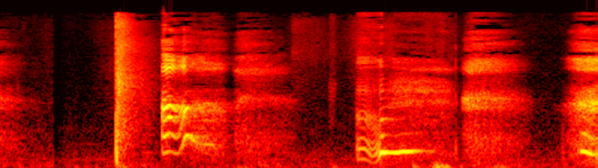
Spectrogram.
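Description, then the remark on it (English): One sharp slap of a hand against a buttock rings out, followed by breathy gasps and short vocal exclamations, with no other slaps after it. “Slap my ass, sir.”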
